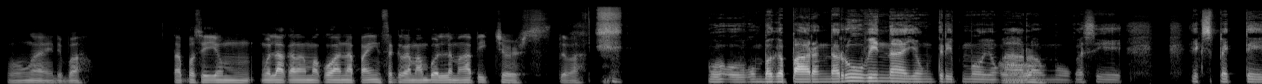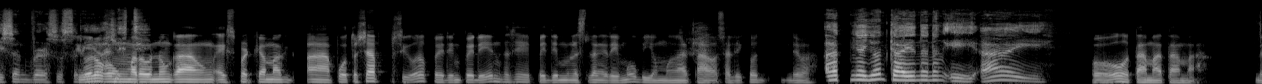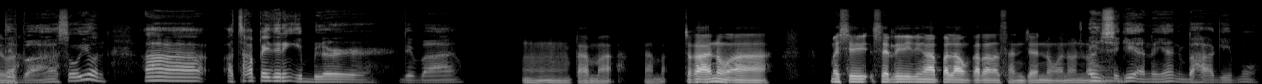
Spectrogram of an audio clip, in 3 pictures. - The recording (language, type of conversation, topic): Filipino, unstructured, Ano ang naramdaman mo sa mga lugar na siksikan sa mga turista?
- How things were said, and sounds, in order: in English: "expectation versus reality"; laughing while speaking: "reality"; static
